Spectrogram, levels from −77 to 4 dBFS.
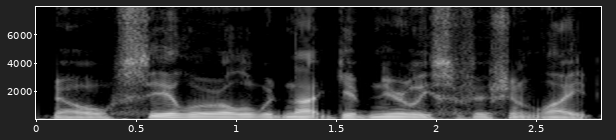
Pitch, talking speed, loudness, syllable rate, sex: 90 Hz, 190 wpm, -18 LUFS, 4.6 syllables/s, male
